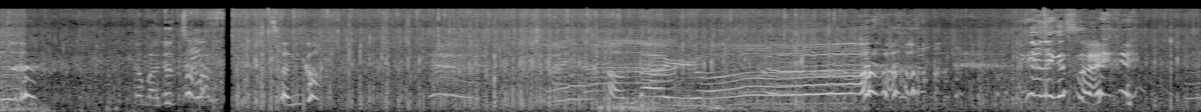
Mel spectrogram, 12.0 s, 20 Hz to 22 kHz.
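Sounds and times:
torrential rain on road: 0:00.0 - 0:12.0.

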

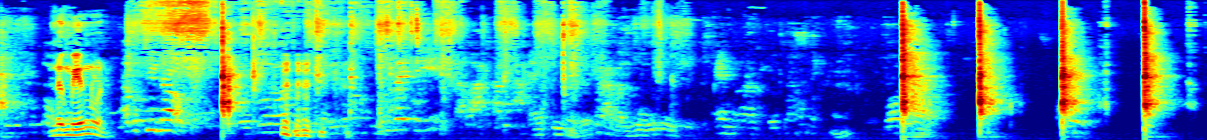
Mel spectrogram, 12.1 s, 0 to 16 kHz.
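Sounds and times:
low voices: 0:00.0 - 0:08.8
knife striking chopping board: 0:02.2 - 0:02.5, 0:09.0 - 0:12.0
laughter: 0:02.6 - 0:03.7.

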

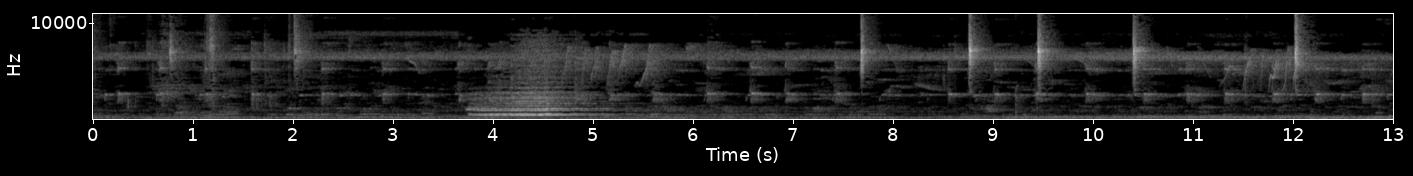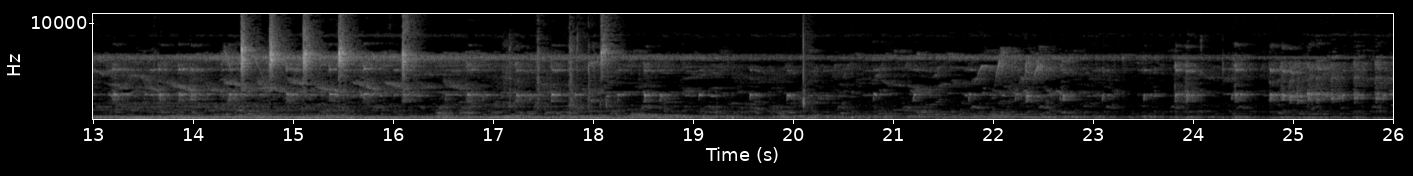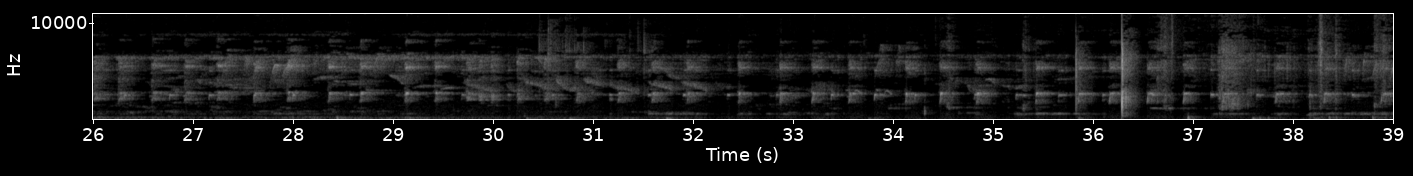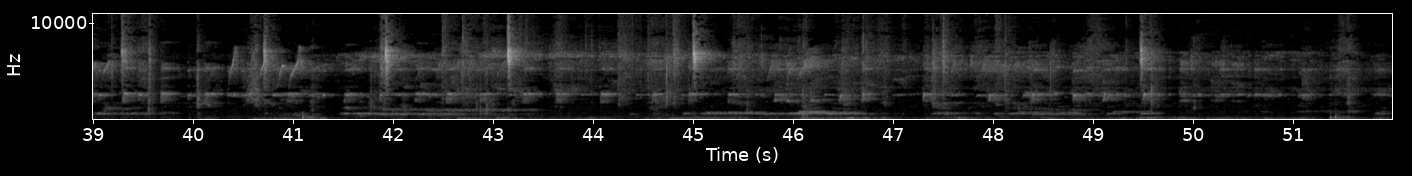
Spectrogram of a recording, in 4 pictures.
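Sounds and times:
birds chirping: 0:00.0 - 0:51.9.

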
